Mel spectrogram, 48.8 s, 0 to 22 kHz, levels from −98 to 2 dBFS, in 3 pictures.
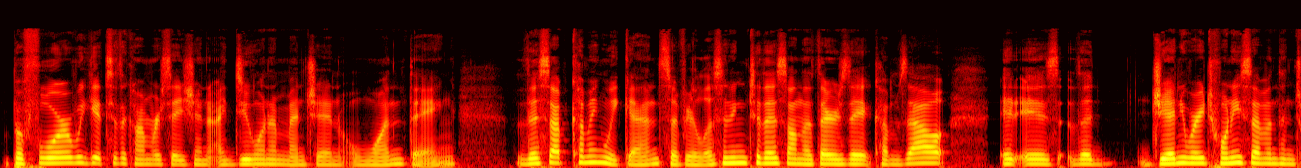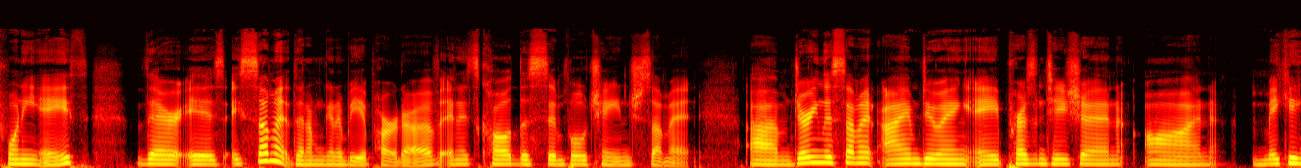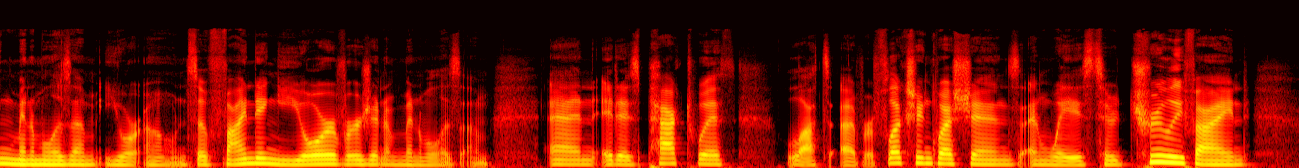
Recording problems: wrong speed and pitch; too slow and too low; 0.6 times normal speed

